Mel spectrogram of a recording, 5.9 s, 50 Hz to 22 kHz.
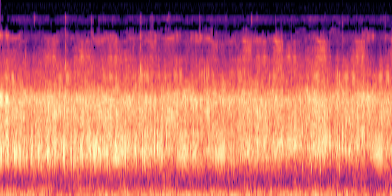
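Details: Lotus rice paddies in Echizen, Fukui, Japan, on 12 June 2021, where Japanese tree frogs, Tokyo daruma pond frogs, wrinkled frogs, Schlegel's green tree frogs and forest green tree frogs call together. A continuous, fizzing croak chorus holds fairly even, with faint rapid trills running beneath it.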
